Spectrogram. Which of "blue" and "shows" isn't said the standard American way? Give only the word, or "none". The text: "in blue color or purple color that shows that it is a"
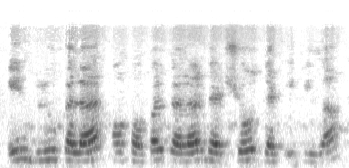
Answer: none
